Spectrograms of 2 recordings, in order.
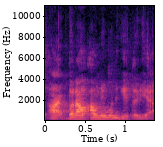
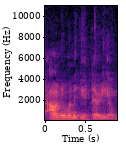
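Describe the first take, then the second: First: Quick, rushed brush-off; rushed, fast brush-off. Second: Said in the usual way. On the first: Real, not acted. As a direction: hurry past it. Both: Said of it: "We're gonna hold on".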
